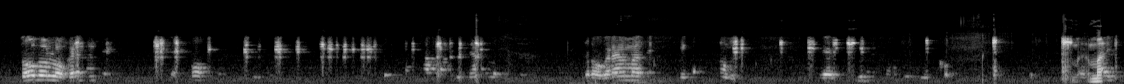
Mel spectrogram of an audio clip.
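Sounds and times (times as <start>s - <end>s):
speech: 0.2s - 2.6s, 5.8s - 7.5s, 8.2s - 8.8s, 10.7s - 11.2s
voice through a phone line on speakerphone: 4.1s - 7.5s, 8.1s - 9.6s, 10.6s - 11.2s.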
